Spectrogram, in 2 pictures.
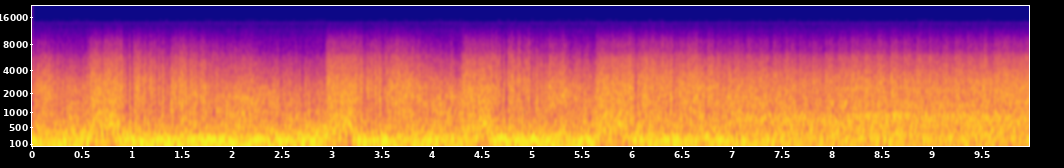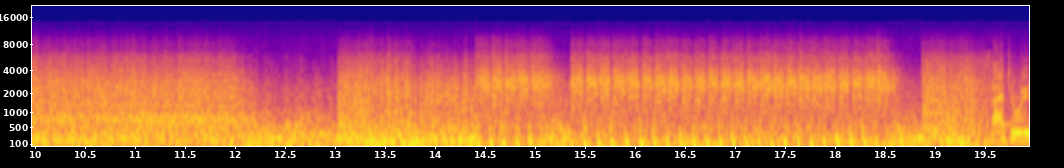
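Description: Propeller aircraft engines roar as planes fly low overhead.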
